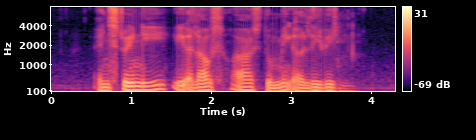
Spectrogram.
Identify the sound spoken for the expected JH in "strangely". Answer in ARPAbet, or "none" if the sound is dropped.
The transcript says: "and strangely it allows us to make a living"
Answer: none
